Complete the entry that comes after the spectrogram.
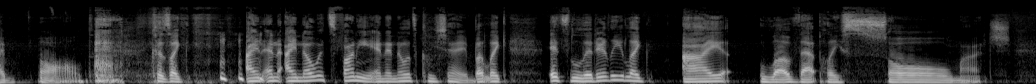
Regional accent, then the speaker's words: Henrietta, New York, United States; Yeah. They're building a Raising Cane's in Henrietta.

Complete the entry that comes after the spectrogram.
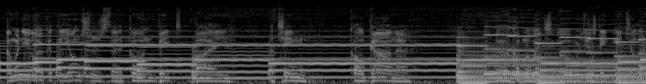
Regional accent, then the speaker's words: Ireland; see, I can say this because I'm Irish, so it doesn't bother me

